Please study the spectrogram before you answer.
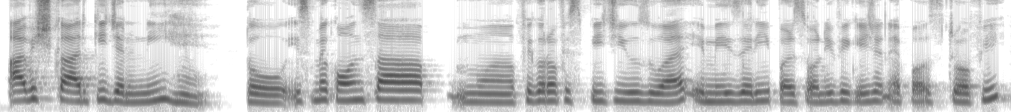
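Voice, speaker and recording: A woman with a warm, medium-pitched voice and fairly even intonation teaches English by going through an exam practice set. She explains each answer in a mix of Hindi and English, reading the options slowly.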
